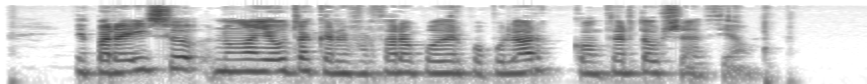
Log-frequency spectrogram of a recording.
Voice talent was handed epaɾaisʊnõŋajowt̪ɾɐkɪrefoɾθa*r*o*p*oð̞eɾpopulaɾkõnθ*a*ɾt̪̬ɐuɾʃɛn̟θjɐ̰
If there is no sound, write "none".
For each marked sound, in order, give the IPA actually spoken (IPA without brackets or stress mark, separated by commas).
ɾ, p, ɛ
